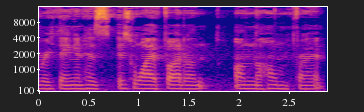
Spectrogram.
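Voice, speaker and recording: A woman with an American accent speaks at a fairly low pitch in a dark, mellow tone. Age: 40s. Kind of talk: direct-to-camera political monologue. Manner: hesitant, many 'um' fillers.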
